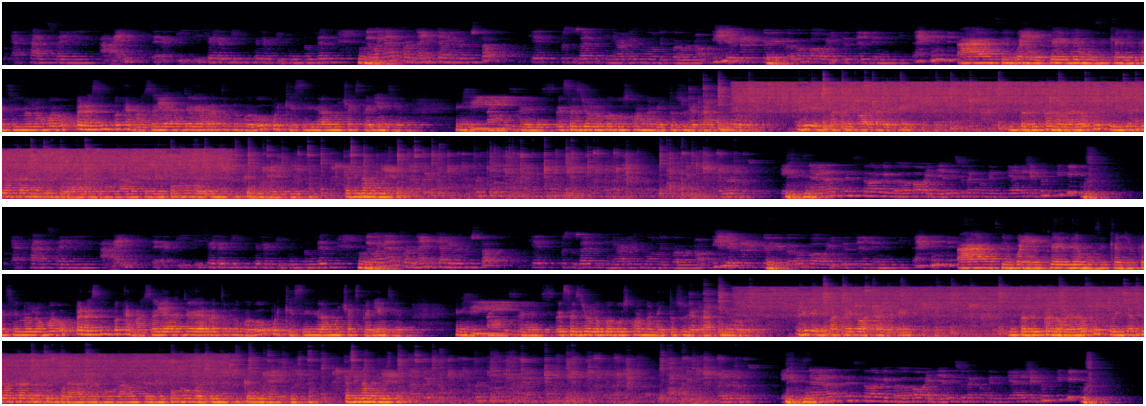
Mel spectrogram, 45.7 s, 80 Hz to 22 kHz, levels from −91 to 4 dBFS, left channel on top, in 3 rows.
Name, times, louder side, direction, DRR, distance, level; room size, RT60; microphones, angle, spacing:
voice 1, 0.1-1.7 2.0-6.5 7.0-7.2 7.4-11.9 12.1-12.7 13.5-13.9 17.3-17.6 21.4-22.4 26.2-26.5 28.0-28.5 33.9-34.1 35.5-36.5 36.7-40.4 40.8-45.0, equal, ahead, -7 dB, 0.9 m, -40 dB
voice 2, 4.7-5.1 10.2-10.4 12.7-20.6 21.3-25.2 25.8-27.8 28.6-34.6 35.0-35.8 40.9-41.3 44.9-45.0, right 2 dB, 20° right, 2 dB, 0.3 m, -26 dB
Keyboard (musical) / Computer keyboard, 24.3-40.4, left 1 dB, 40° left, 0.8 m, -37 dB
sound 1, 24.9-33.5, left 5 dB, 90° left, 0.4 m, -33 dB
3.0 x 2.1 x 4.2 m, 1.2 s
head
